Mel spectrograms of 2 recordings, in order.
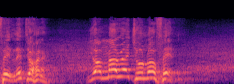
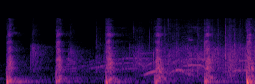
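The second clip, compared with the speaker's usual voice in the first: whispered sound effect; 25 dB quieter than usual. Pretend. Mimics typing out solutions.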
